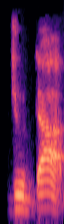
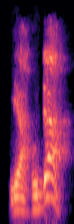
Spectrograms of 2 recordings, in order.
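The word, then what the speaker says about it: יהודה: Maybe they will use the J, but they would say Judah. But you ask an Israeli or a Jew, they will say Yahuda.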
